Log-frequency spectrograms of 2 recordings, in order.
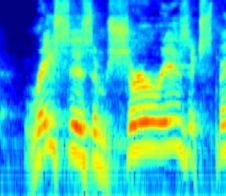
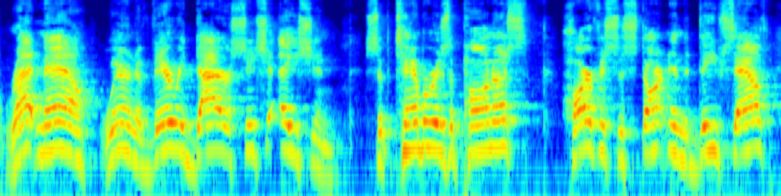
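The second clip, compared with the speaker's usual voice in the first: put-on Arkansas accent. Commentator quoting an Arkansas farmer on soybeans, Arkansas accent. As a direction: read it in your best Arkansas accent. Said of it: "in my best Arkansas accent".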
